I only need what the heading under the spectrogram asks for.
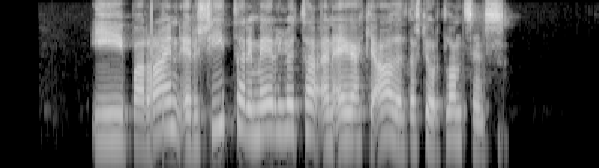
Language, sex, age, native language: Icelandic, female, 30-39, Icelandic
